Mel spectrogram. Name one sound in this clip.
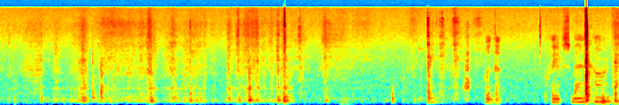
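Plastic clicks and knocks as a filter is pushed into place.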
